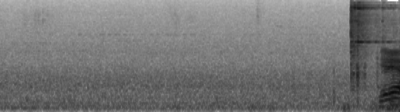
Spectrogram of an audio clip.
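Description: Quiet outdoor background, then near the end a disc golf putt strikes the basket's metal chains with a sudden jingling clink that rings on, over a spectator's shout of "yeah".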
